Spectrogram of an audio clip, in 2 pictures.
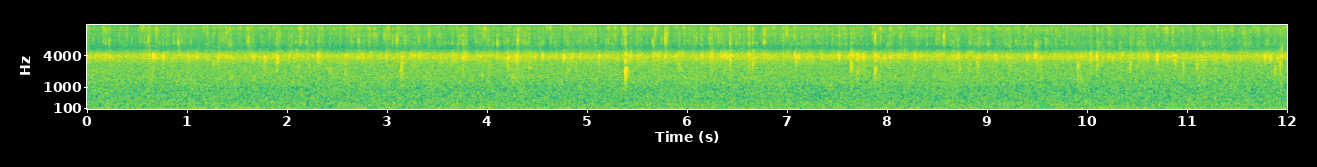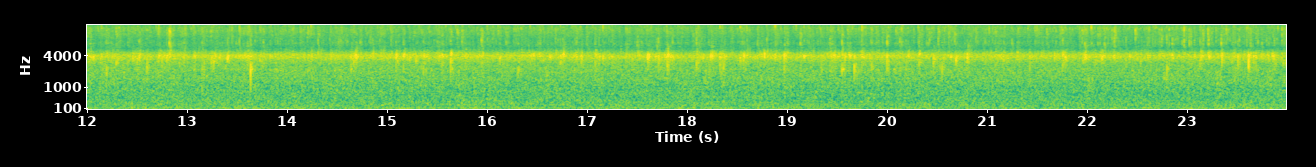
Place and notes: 青蛙ㄚ 婆的家, Puli Township - Rainy Day
Early morning, Rainy Day
30 April 2015, ~05:00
